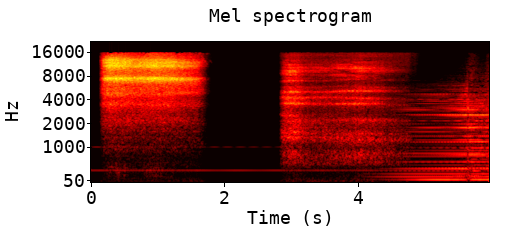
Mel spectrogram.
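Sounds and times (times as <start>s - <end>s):
deep breath in and out: 0.0s - 1.8s, 2.8s - 5.0s.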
